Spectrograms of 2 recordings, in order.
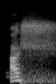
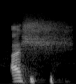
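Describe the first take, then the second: First: The air rushes straight out all at once. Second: The air spreads in the mouth before escaping. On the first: The speaker calls it wrong. "Itu menyebar semua. Enggak kebagian dalam mulutnya" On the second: The speaker calls it right. "kebagian dulu baru keluar"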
